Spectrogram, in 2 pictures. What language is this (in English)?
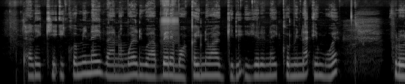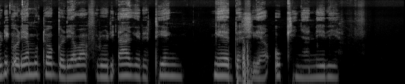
Kikuyu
